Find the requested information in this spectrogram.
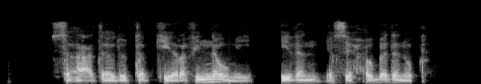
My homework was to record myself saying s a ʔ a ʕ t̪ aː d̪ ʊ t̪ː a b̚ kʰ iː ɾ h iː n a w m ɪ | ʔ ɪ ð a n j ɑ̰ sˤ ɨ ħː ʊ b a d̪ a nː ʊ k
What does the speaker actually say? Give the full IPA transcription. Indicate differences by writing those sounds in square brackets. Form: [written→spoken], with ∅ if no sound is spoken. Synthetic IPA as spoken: s a ʔ a ʕ t̪ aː d̪ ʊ t̪ː a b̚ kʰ iː ɾ [h→f] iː [n→nː] a w m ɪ | ʔ ɪ ð a n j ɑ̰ sˤ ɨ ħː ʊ b a d̪ a [nː→n] ʊ k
